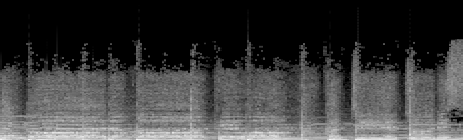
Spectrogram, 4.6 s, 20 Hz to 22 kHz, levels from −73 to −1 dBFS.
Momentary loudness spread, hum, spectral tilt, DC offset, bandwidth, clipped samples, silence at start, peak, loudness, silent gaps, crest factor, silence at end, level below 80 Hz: 4 LU; none; -5.5 dB/octave; under 0.1%; 16 kHz; 0.3%; 0 s; 0 dBFS; -12 LUFS; none; 10 dB; 0 s; -16 dBFS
